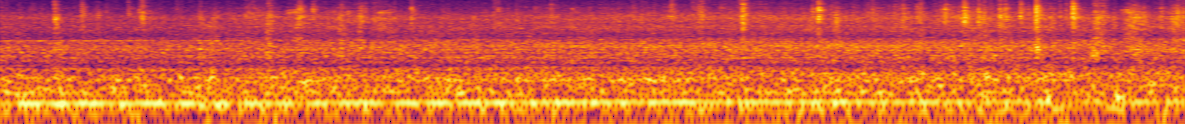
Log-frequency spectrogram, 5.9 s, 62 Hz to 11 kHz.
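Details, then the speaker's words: 1966 Mustang on a speed-bump road, testing for bump steer after reworking the TCP upper control arms with galled rod ends. Steady road rumble and engine drone with no knocks or clunks; the front suspension sounds tight. "yeah it's pretty good notice it's not clunking"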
